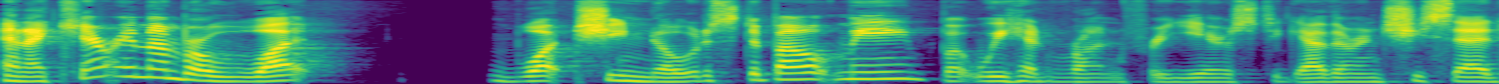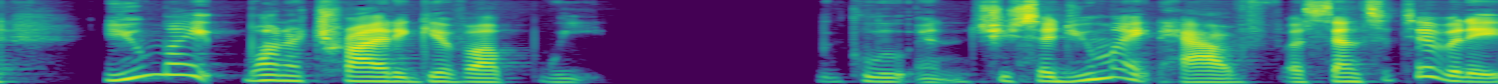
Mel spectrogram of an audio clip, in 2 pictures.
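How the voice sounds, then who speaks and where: A woman with an American accent, an ordinary speaking voice, a fairly low pitch and lively intonation. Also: moderate pace. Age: 50s. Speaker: CrossFit athlete. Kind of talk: casual chat. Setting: on location.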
